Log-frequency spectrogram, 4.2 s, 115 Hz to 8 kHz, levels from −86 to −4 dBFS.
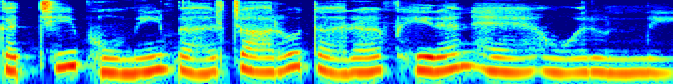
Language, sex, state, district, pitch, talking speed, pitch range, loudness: Hindi, female, Chhattisgarh, Sukma, 225 Hz, 140 wpm, 210-240 Hz, -21 LUFS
